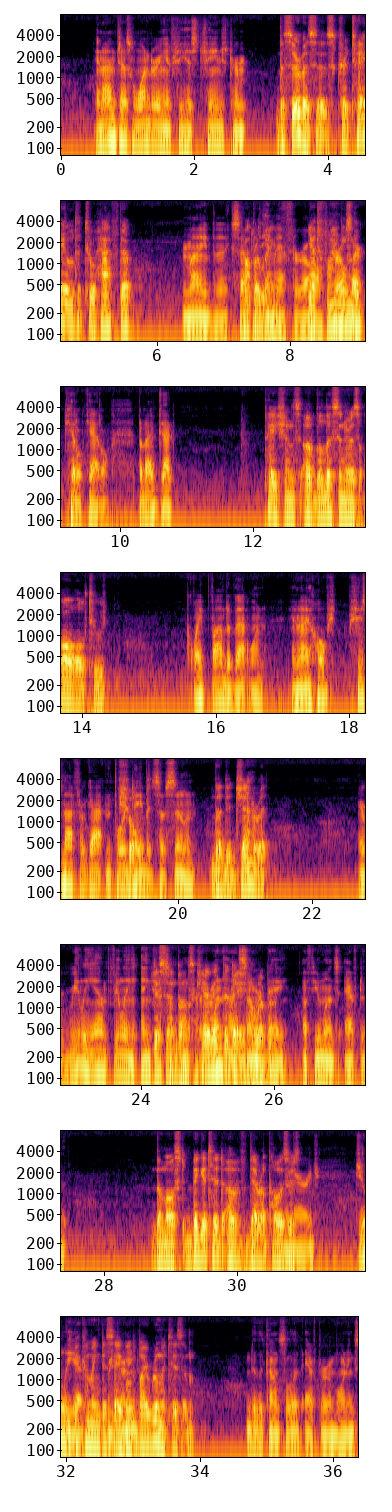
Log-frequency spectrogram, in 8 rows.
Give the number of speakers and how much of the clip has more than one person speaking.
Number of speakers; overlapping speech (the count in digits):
2, about 18%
